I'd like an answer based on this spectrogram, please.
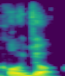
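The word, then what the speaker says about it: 工場: Jadi kalau mau bilang pabrik, bisa jadi kojo. Nah, jo-nya ini nanti kita belajar juga. Ini dari kanji basho nanti, ba, gitu ya. Yang biasanya basho, baai gitu ya. Nah, ini kalau di belakang jadinya jo, gitu dibacanya. Seperti itu.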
